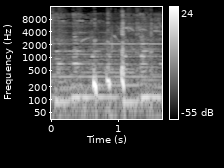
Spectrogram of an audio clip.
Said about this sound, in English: Listen to those sleigh bells slaying.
